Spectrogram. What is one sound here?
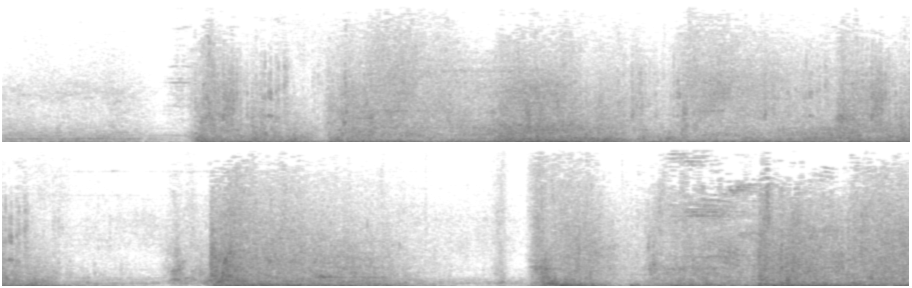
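Magical spell blasts whoosh and crackle in a fight.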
